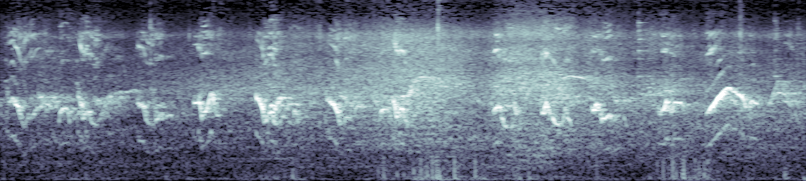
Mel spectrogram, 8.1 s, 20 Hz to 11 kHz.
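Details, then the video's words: Several Australian magpies in a long August 2015 concert in Beverly Hills, Sydney, Australia, trading short warbled, twisting notes in a steady stream over about eight seconds, ending with a clear rising-falling swoop. "Magpie concert"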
